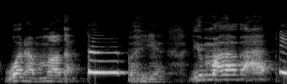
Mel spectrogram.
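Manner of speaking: acted-out fury climbing up to a squeaky top; mock rising rage. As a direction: play the inner rant until it boils over in a mock shriek. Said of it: "You start playing".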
